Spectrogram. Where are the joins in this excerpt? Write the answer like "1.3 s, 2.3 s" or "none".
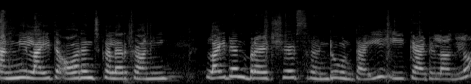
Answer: none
